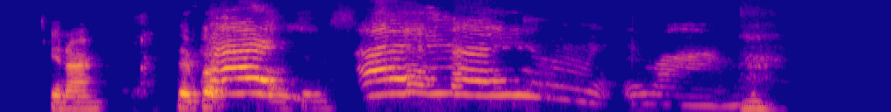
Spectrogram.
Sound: baby cooing

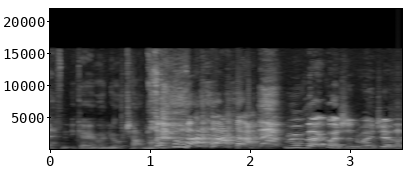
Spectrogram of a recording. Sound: laughs

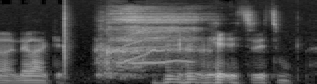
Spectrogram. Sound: laughs

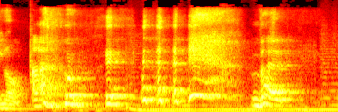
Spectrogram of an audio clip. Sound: laughs

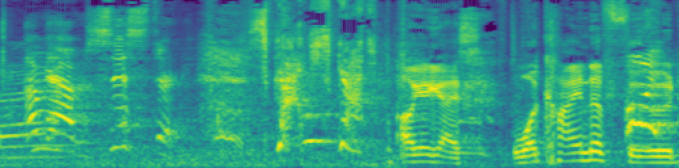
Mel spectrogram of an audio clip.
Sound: makes playful noises

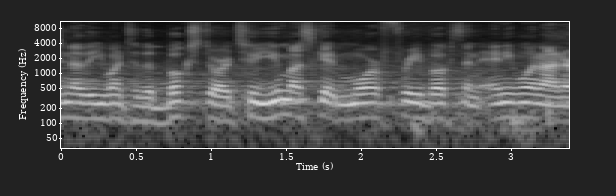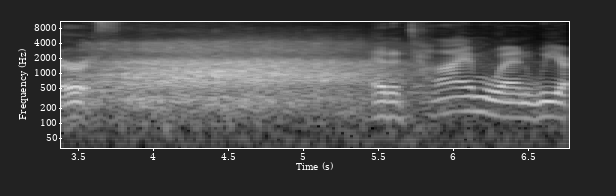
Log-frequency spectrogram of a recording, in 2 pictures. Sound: laughing

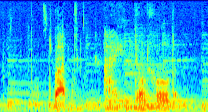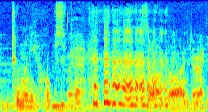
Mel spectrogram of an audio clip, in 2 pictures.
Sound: laughter

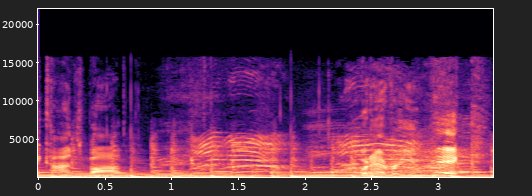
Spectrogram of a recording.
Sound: audience shouting icons

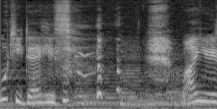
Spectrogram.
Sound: laughs

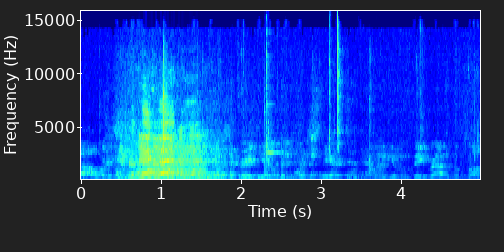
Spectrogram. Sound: laughter

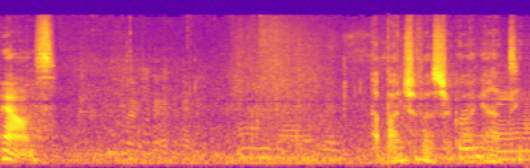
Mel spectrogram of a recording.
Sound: group chuckling

